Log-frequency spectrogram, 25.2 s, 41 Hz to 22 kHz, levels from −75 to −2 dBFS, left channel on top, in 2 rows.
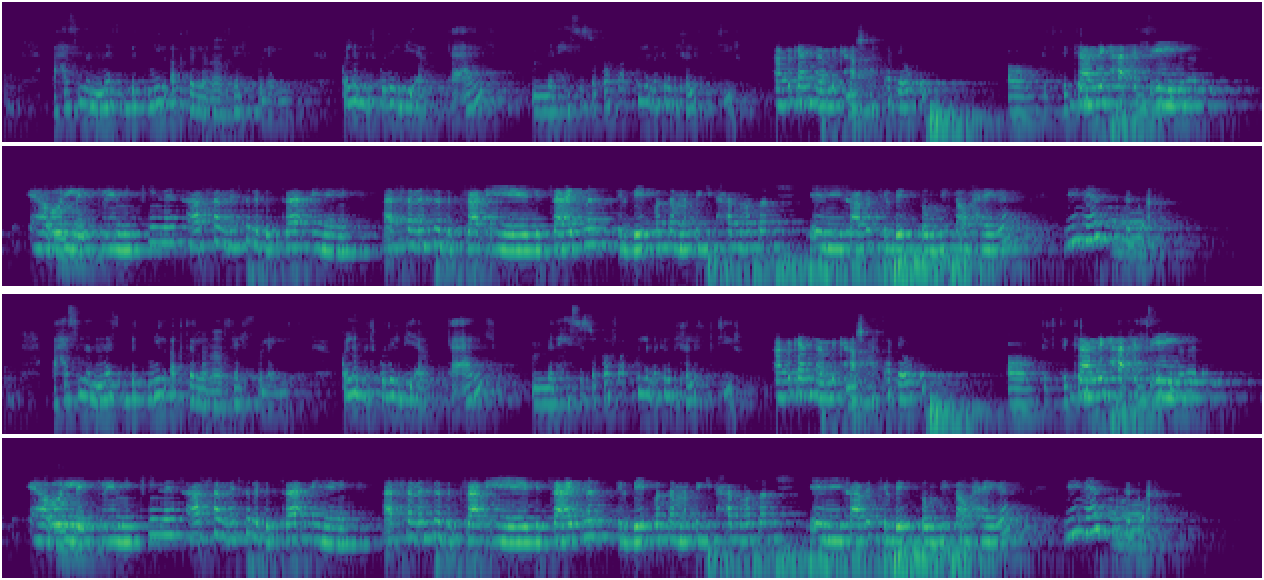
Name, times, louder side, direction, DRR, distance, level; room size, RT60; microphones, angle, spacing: voice 1, 0.2-4.9 5.3-7.4 8.4-9.3 10.0-10.9 11.2-12.2 13.1-13.5 23.7-24.1, right 2 dB, 45° right, 5 dB, 1.2 m, -40 dB
voice 2, 7.7-8.5 10.8-11.8 12.9-16.1 16.4-22.7 23.2-24.1, right 1 dB, 20° right, 4 dB, 1.8 m, -31 dB
29.0 x 16.5 x 2.5 m, 1.2 s
head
